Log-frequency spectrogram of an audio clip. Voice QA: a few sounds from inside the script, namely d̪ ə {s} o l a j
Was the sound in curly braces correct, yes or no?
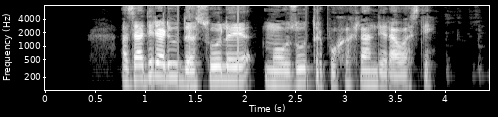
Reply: yes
